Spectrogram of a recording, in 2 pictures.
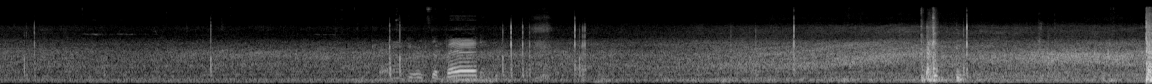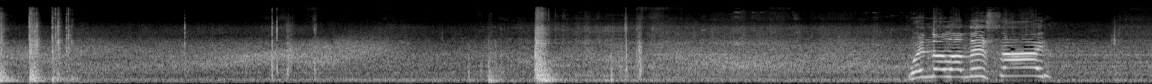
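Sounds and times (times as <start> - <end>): tailgate latch clicks and clunks: 9.2 - 9.8, 11.4 - 12.4, 16.4 - 17.2.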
